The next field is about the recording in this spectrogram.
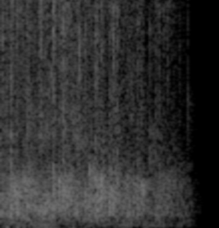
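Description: Steady crowd applause, a dense patter of many hands clapping at an even, fairly loud level for about a second and a half before cutting off abruptly.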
